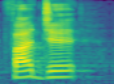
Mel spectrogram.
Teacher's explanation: جیم اولا گفتیم که وسط زبان هست که ادا میشه به کام بالا در واقع میچسب زبان، یعنی وسط زبان. فج و همچنین اینجا جیم میبینین ساکنه و قلقله هم میشه.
